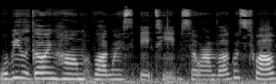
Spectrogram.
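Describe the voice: A woman speaks at a moderate pace, her pitch fairly high and her intonation fairly even. Room echo is audible around her.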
